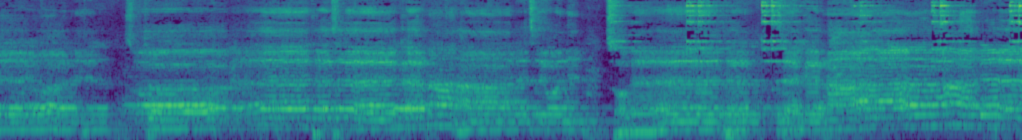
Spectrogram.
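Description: Ethiopian Orthodox liturgical chant sung by a group of voices together, on long held notes that glide slowly up and down, with short breaks between phrases.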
